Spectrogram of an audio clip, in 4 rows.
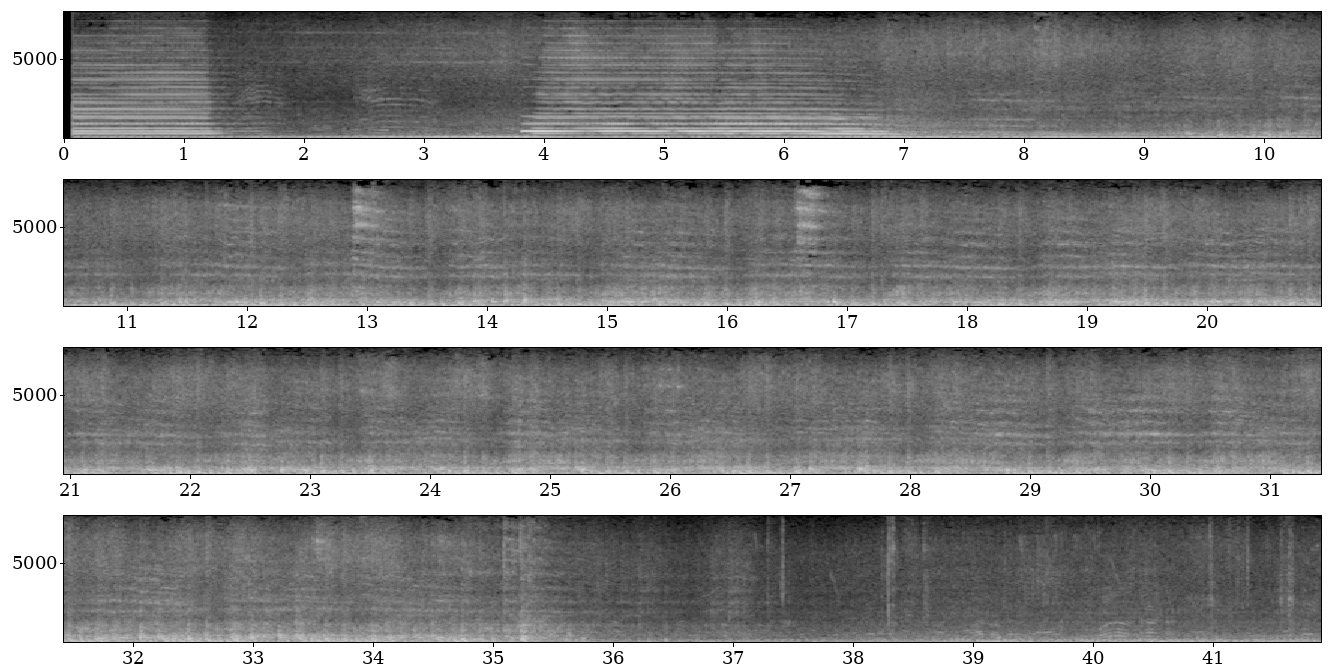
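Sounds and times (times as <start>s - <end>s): train horn blasts: 0.1s - 2.0s, 3.8s - 8.4s
train coaches rumbling past: 0.1s - 41.9s
wheels clacking over rail joints: 7.6s - 39.7s.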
